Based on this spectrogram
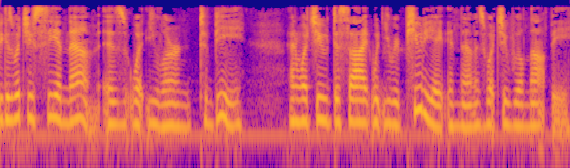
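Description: A woman speaks at a moderate pace in a somewhat breathy voice, with ordinary pitch variation. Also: fairly low pitch for a woman. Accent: American. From US Midwest (Wisconsin). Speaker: fiction writer and professor. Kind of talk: interview.

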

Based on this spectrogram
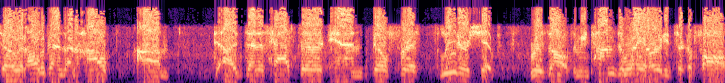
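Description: Noticeable background noise runs under a man's fairly high-pitched voice. He speaks at a fairly slow pace with very even loudness. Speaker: political activist. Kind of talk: interview about politics. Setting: phone call from a car.

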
